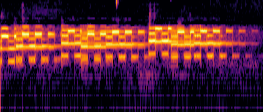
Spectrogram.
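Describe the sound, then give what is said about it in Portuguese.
A loud electronic telephone signal tone plays alone in a WhatsApp audio message, a rapid series of bright, steady beeping pitches lasting a few seconds, like the automated tone announcing a collect call. “Chamada cobrar.”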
